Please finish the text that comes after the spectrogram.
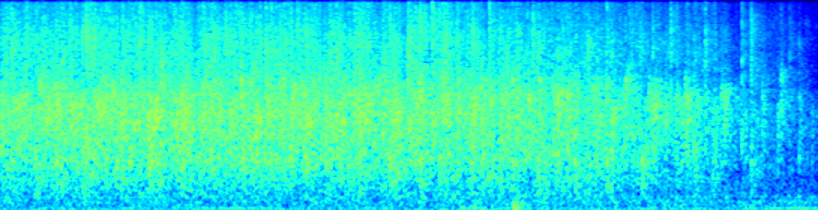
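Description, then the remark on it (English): An audience applauds steadily, a dense, even wash of many hands clapping at once that holds for several seconds before starting to thin slightly at the end. “Clap that up.”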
